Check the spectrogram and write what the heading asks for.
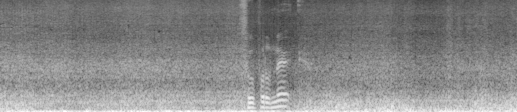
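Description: Steady wind rushing over the microphone of a motorcycle riding at highway speed, with the road and engine noise buried under it.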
